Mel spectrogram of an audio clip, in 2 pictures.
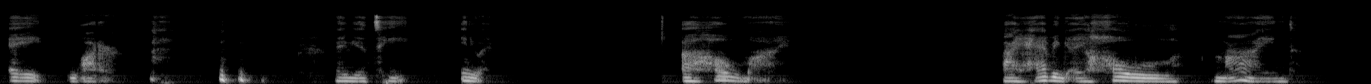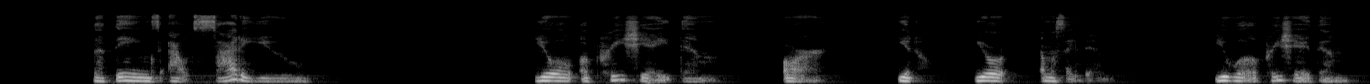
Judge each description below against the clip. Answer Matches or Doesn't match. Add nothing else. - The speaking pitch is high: Doesn't match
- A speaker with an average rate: Doesn't match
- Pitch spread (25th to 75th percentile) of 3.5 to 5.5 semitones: Doesn't match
